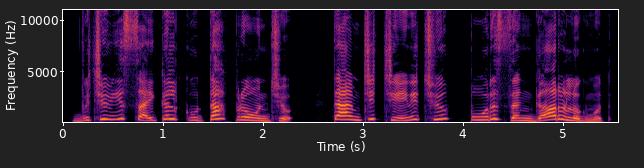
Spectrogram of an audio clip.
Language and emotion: Kashmiri, disgusted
